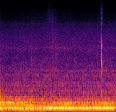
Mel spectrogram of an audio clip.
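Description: A Proton Saga engine with a straight pipe exhaust rumbles steadily and loudly close by, holding a low, even drone with no clear rev rise.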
